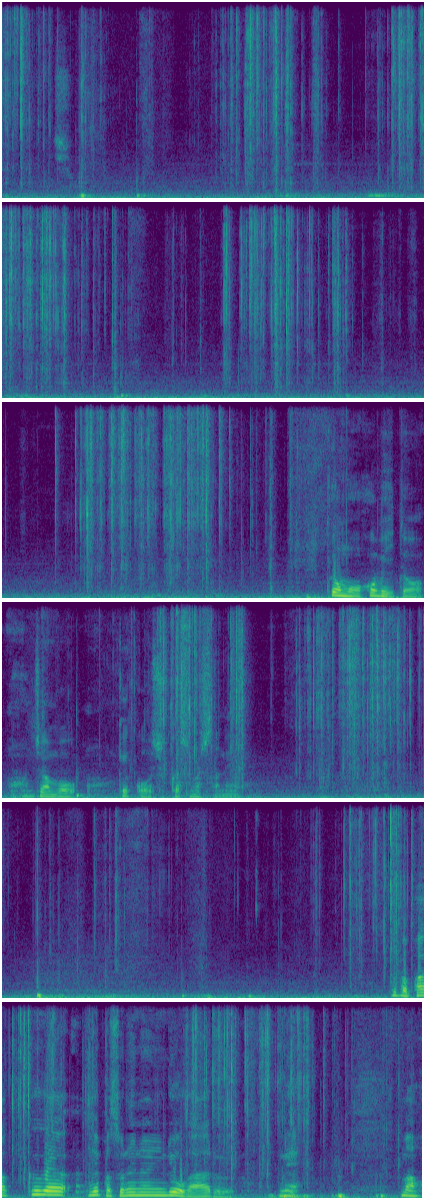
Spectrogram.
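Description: Foil wrappers crinkle and rustle in hands.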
